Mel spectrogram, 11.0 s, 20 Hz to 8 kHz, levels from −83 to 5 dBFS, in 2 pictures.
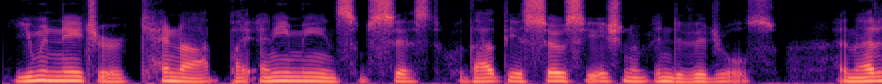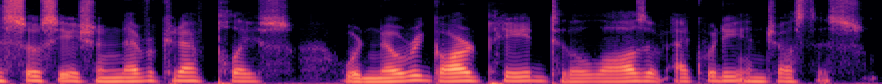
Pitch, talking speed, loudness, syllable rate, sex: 135 Hz, 165 wpm, -19 LUFS, 5.3 syllables/s, male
